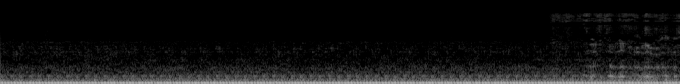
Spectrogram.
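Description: A vehicle engine idling: a steady low rumble with an even hum above it. About five and a half seconds in, a brighter hiss joins it.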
